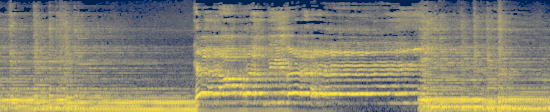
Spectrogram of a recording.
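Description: Male flamenco singer singing a taranta over guitar accompaniment, holding one long, wavering, ornamented line from about three seconds in until about six seconds, with the guitar alone before and after it.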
